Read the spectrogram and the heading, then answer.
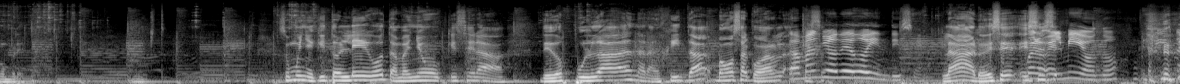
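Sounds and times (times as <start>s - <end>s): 
speech: 0.0s - 0.5s, 2.8s - 11.7s
keychains jangling: 0.0s - 3.4s
laughter: 9.1s - 11.7s.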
